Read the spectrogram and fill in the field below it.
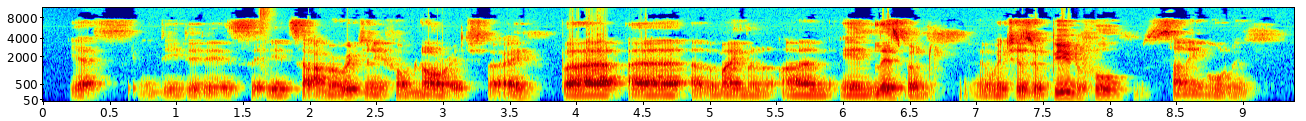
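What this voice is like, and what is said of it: British English accent. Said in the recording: “a fine UK accent”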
